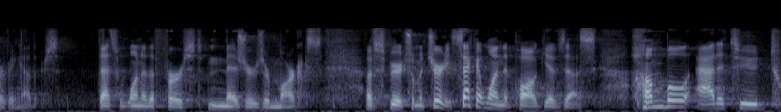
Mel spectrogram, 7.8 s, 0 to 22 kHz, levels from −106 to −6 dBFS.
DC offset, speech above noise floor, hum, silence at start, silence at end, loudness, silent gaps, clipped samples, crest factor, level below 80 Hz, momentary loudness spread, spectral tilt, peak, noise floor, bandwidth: under 0.1%; 22 dB; none; 0 s; 0 s; -47 LUFS; none; under 0.1%; 22 dB; under -90 dBFS; 17 LU; -2 dB/octave; -24 dBFS; -68 dBFS; 7.6 kHz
